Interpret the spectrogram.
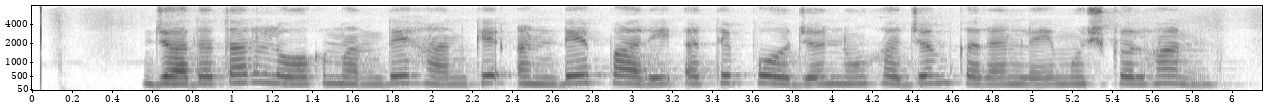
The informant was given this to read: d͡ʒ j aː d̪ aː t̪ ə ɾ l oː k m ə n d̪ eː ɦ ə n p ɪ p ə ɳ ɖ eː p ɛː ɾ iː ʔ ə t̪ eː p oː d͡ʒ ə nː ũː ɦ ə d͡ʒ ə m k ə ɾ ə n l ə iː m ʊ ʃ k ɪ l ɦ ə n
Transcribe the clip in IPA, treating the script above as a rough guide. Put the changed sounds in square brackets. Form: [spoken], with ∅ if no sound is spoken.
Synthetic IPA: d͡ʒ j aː d̪ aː t̪ ə ɾ l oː k m ə n d̪ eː ɦ ə n [k] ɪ [ʔ] ə ɳ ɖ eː p [aː] ɾ iː ʔ ə t̪ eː p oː d͡ʒ ə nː ũː ɦ ə d͡ʒ ə m k ə ɾ ə n l ə iː m ʊ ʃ k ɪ l ɦ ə n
